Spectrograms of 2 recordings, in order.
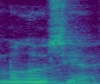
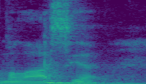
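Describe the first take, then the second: First: The second syllable has an 'oh' vowel. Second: The second syllable has an 'ah' vowel. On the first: The speaker calls it wrong. "I keep calling it Malosia. It's not that" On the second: The speaker calls it right. "It's called Malasia"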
